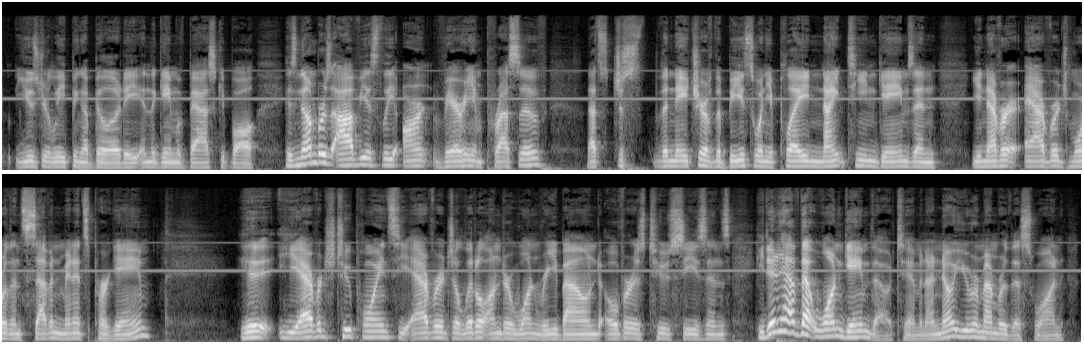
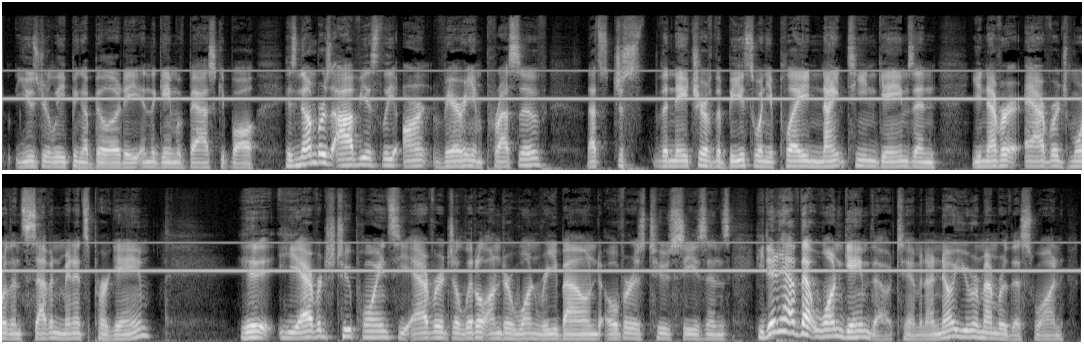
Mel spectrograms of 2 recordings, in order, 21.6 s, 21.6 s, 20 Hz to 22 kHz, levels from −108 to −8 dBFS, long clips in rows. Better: first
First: high-pitched whine; faint; throughout; 2 kHz, 20 dB below the speech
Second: high-pitched whine; loud; throughout; 2 kHz, 6 dB below the speech

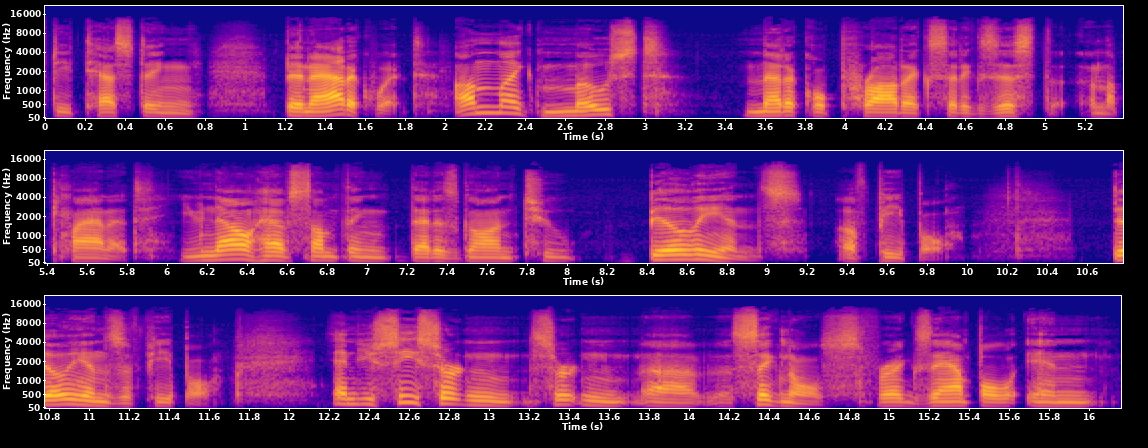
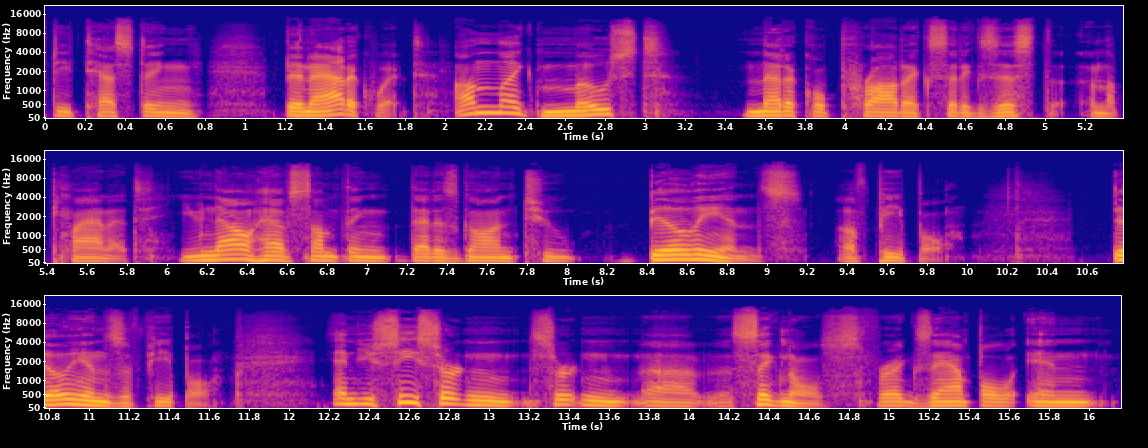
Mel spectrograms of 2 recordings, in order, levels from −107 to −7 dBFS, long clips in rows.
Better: second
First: thin; very; fading below 600 Hz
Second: none

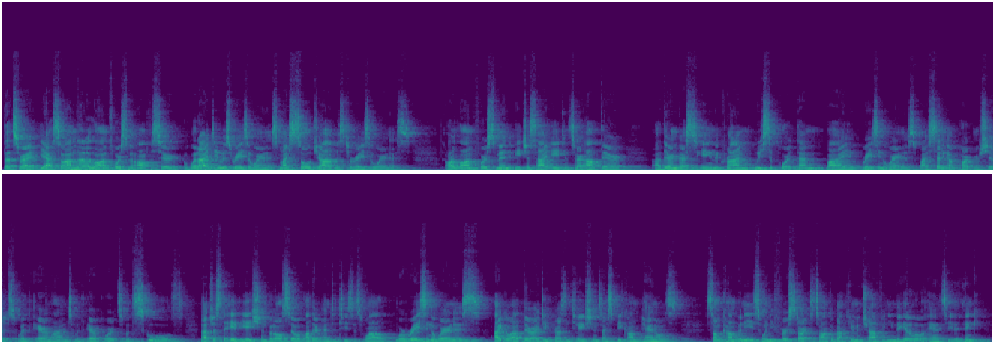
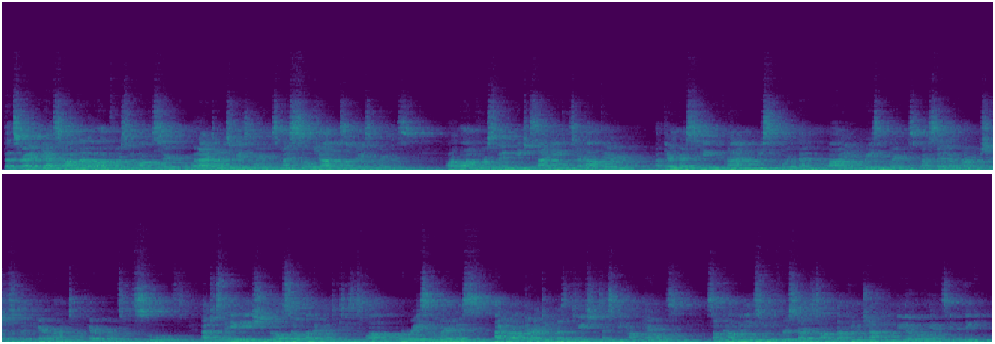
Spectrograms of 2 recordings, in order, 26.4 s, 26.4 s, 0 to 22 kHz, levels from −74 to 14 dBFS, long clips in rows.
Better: first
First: room echo; slight; dies away in 0.6 s // off-mic speech; somewhat distant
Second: room echo; strong; dies away in 2.5 s // off-mic speech; far

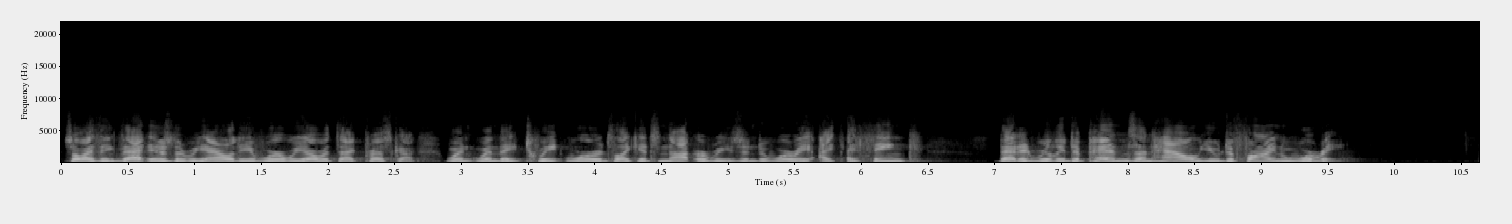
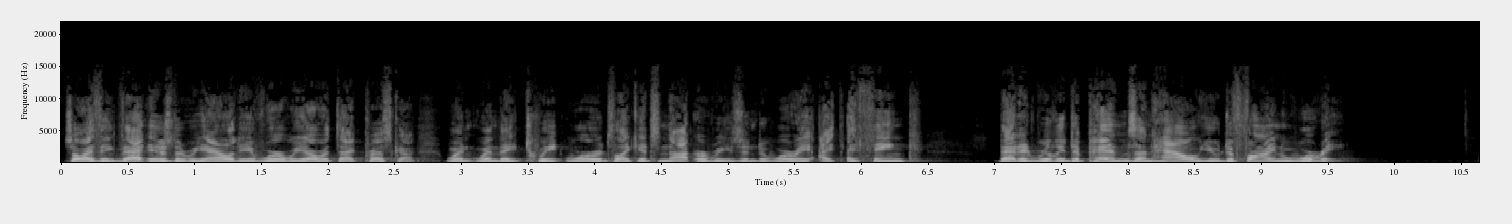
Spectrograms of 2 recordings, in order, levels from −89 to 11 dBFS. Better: second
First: muffled; slightly; fading above 4 kHz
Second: none

